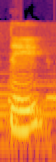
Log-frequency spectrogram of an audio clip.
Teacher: Udara dihentikan di belakang gigi atas oleh ujung lidah, kemudian dilepaskan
